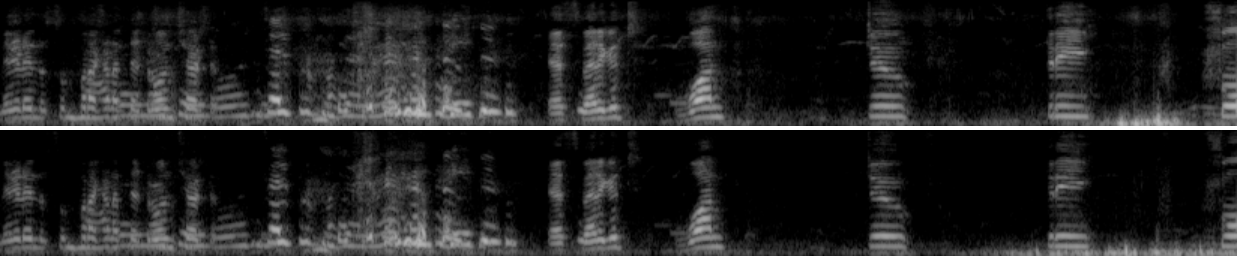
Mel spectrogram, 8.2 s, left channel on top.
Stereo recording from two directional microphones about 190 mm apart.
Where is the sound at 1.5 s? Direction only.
Centre (ahead or behind).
